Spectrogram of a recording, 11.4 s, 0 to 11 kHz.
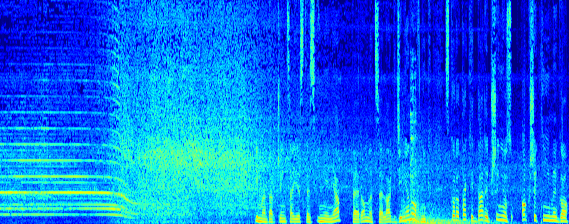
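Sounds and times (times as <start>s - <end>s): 
passing train horn chord: 0.0s - 2.5s
train cars rolling along the rails: 3.1s - 11.3s
speech: 5.1s - 11.3s.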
